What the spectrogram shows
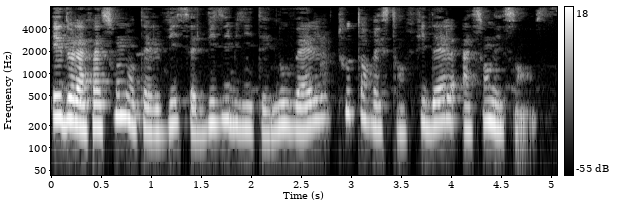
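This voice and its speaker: The voice is somewhat breathy with a dark, mellow tone, ordinary pitch variation, and a moderate pace. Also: woman. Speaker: podcast host. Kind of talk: interview; scripted introduction.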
